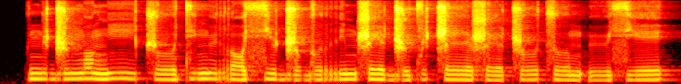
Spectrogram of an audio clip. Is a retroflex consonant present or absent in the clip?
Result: present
